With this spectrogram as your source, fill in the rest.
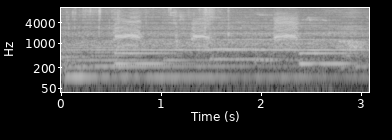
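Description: Crows cawing in several harsh, separate calls spread across a few seconds, fairly close, over a steady low tonal drone and background hum.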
